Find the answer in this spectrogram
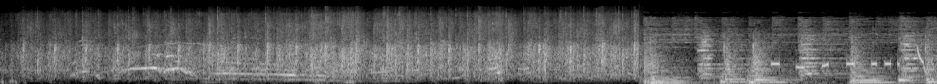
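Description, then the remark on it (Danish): Loud live audience applause for guests Andreas Bo and Valdemar Pustelnik fills the first six seconds, dense and continuous clapping with some cheering, then gives way abruptly to a bright musical jingle. “Giv en stor hånd til en cirkusprinsesse og en akupunktør.”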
